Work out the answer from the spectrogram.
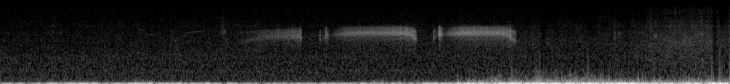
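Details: Latham's snipe calling while perched: a short run of harsh, buzzy, even-pitched bursts in the middle of the clip, the last two longest, with low rumbling noise growing toward the end.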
